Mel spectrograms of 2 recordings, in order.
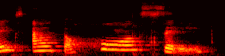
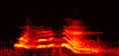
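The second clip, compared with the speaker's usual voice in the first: much higher, louder surprised question; excited question; 6 dB louder than usual. Acted. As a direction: ask it with big alarm. Asking the worm in the rhyme.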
